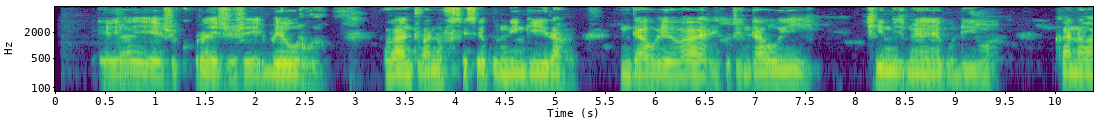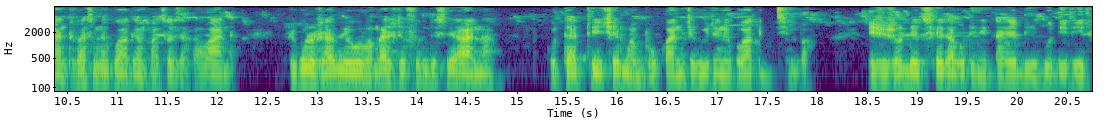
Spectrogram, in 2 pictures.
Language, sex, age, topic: Ndau, male, 25-35, education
